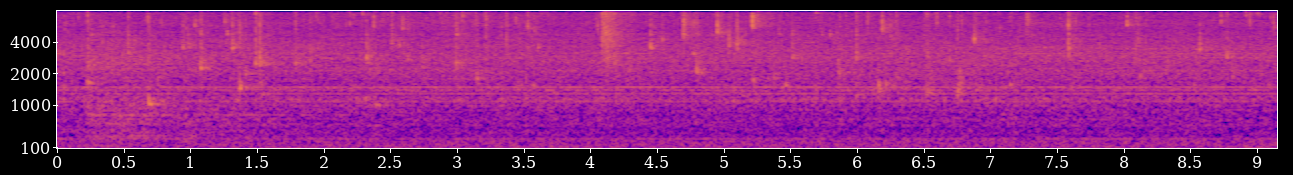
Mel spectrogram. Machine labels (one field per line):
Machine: pump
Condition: normal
